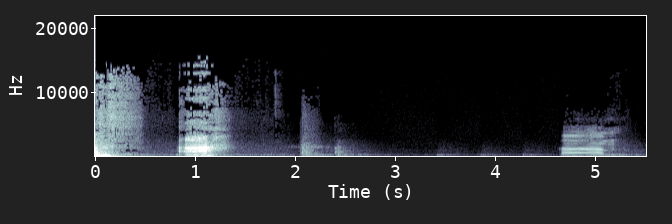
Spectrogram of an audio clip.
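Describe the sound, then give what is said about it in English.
Person collapsing onto the floor and groaning, acted out on purpose: a couple of soft rustling thumps and small knocks, then a pause and a short, drawn-out voiced groan. “Okay, I'll get out of the thing, off the chair, off the bed, whatever I was on. And then I will collapse onto the floor. And make a big groaning.”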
